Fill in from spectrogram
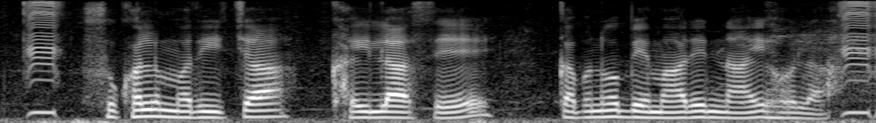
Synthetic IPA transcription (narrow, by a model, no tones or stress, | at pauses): sʊkʰəlməɾiːt͡ʃa | kʰəɪlase | kəbnobeːmaːɾenaːiɦoːlaː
